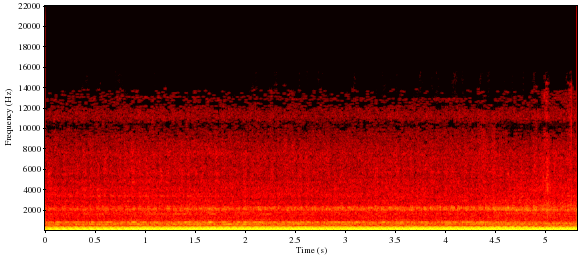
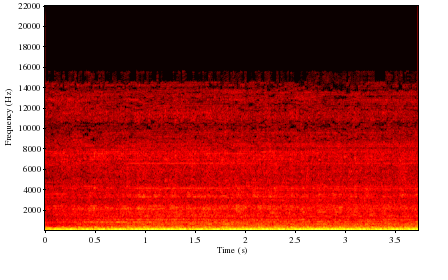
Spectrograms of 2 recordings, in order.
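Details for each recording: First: 1976 Camaro with a rebuilt Holley 4-barrel carburetor and a newly connected electric choke, started cold at about 50–60°F: a fast, steady high idle that drops only slightly when the throttle is tapped and lasts about two minutes. Owner suspects it is set too high. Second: 1976 Camaro with a rebuilt Holley 4-barrel carburetor and electric choke, idling after warming up once the high choke idle drops: smooth, even low rumble with a steady firing beat, no knocks or surging; normal warm idle.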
